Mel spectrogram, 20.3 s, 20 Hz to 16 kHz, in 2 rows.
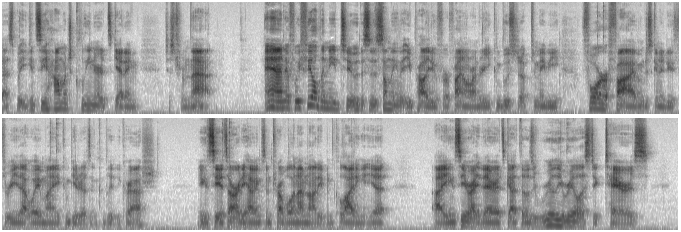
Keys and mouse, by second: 0.6-2.8 middle drag, 4.0-5.4 drag, 5.4 middle click, 5.7-7.1 drag, 8.2 middle click, 8.6-10.6 right drag, 9.1 g, 12.4 g, 15.2 g.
